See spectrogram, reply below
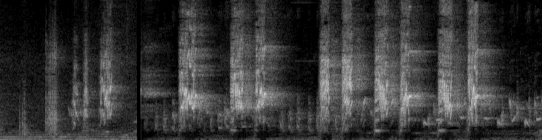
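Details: Javan myna song with varied sounds, meant to make other mynas agitated: soft chatter and a low hum at first, then a rhythmic string of loud, harsh, buzzy notes in pairs.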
